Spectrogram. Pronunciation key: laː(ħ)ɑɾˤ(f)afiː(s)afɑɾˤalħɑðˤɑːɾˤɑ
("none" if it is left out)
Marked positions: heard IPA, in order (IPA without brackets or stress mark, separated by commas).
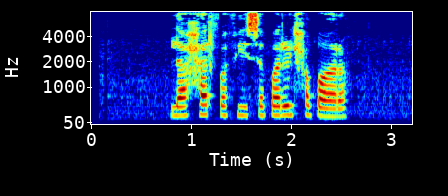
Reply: ħ, f, s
